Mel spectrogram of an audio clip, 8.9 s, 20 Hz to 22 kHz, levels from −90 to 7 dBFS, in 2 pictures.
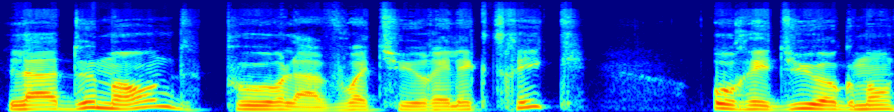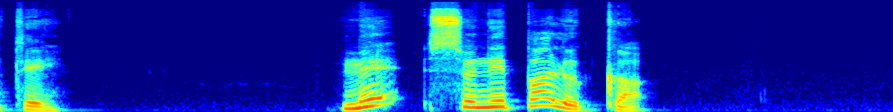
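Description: Speech recording with no audible technical faults.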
